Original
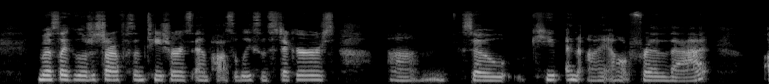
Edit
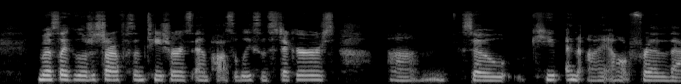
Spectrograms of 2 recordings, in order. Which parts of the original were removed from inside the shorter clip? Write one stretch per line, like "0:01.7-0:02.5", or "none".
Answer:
none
